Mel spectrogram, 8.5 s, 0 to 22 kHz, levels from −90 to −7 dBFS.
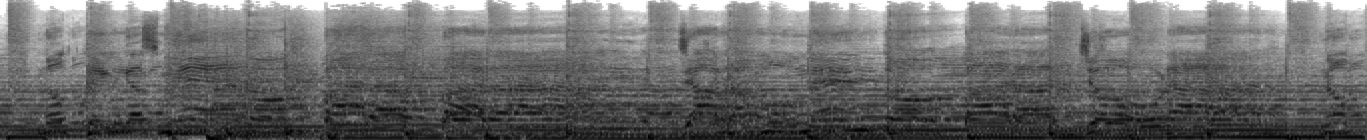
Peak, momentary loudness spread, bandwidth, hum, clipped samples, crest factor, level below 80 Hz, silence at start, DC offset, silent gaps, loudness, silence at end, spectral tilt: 0 dBFS; 2 LU; over 20 kHz; none; under 0.1%; 10 dB; -20 dBFS; 0 s; under 0.1%; none; -11 LUFS; 0 s; -5 dB/octave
